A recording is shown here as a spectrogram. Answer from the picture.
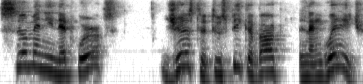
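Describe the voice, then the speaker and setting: Against a quiet background, a man talks with a French accent and lively intonation. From France. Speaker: neurosurgeon. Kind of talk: interview. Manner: halting.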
